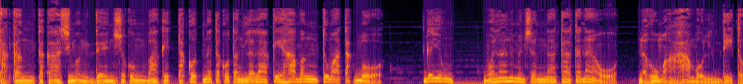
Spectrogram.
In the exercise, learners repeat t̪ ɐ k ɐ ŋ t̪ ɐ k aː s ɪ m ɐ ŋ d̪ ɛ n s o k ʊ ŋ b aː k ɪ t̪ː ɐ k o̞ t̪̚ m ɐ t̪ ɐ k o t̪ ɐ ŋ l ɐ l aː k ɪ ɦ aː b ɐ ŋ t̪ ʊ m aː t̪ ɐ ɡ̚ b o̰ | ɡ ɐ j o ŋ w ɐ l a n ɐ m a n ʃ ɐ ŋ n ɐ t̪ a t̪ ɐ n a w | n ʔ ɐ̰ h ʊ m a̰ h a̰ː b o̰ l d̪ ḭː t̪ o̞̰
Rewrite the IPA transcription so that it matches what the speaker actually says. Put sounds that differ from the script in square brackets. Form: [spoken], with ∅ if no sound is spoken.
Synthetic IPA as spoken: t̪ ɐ k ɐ ŋ t̪ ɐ k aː s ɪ m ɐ ŋ d̪ ɛ n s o k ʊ ŋ b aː k ɪ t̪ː ɐ k o̞ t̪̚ [n] ɐ t̪ ɐ k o t̪ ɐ ŋ l ɐ l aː k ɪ ɦ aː b ɐ ŋ t̪ ʊ m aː t̪ ɐ [k̚] b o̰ | ɡ ɐ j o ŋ w ɐ l a n ɐ m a n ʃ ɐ ŋ n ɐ t̪ a t̪ ɐ n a w | n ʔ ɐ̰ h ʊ m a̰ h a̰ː b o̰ l d̪ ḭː t̪ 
